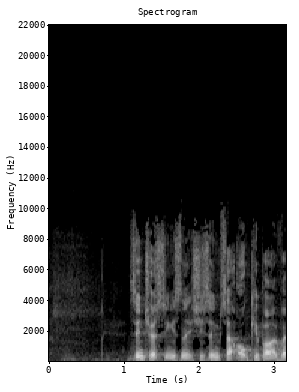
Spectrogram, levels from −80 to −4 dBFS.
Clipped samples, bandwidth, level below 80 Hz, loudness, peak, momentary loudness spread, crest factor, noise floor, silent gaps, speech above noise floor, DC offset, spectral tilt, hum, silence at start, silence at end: under 0.1%; 10 kHz; -62 dBFS; -26 LUFS; -6 dBFS; 5 LU; 20 dB; -54 dBFS; none; 30 dB; under 0.1%; -4 dB/octave; none; 0.2 s; 0 s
